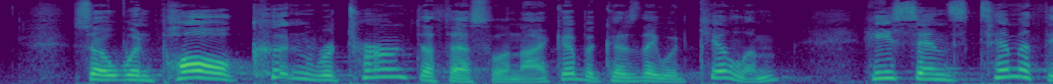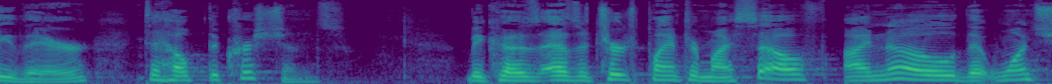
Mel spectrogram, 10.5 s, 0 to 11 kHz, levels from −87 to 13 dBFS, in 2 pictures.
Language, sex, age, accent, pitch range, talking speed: English, male, 50-69, American, 130-190 Hz, 170 wpm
